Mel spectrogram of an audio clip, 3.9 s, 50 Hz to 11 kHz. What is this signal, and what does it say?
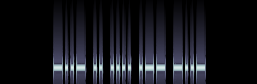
Morse code, heard as a keyed tone, about 28 wpm, 700 Hz. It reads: XIHWX
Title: Code Groups - 5 Letters - 28wpm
